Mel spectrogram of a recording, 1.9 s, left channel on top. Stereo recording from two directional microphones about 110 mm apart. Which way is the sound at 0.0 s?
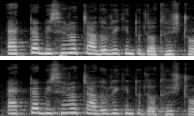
35° left (ahead or behind).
